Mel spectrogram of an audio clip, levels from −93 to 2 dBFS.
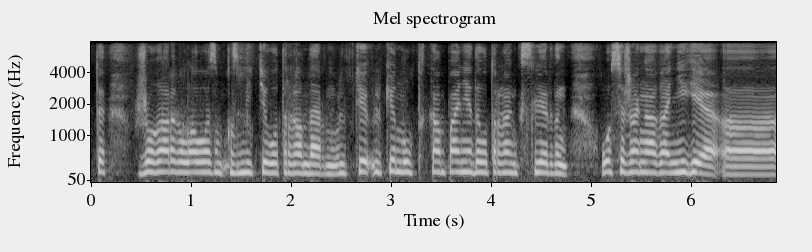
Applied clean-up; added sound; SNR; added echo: neural separator model SepFormer DNS4.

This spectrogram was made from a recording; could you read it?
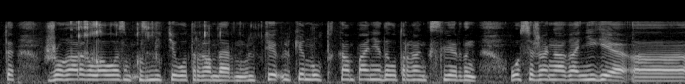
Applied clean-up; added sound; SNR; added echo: none; Chewing, mastication; 13 dB; none.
